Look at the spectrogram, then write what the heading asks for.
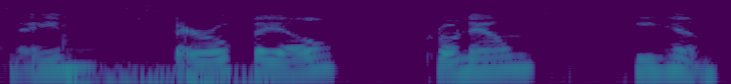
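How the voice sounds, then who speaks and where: A woman's voice: medium pitch, fairly even intonation, takes it slowly. Woman streamer reading a visual novel aloud. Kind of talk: reading game text aloud with casual commentary. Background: game music.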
